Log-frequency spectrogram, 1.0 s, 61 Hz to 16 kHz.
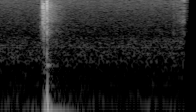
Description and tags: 17 -Sonido agarrar
sonido de agarrar algo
